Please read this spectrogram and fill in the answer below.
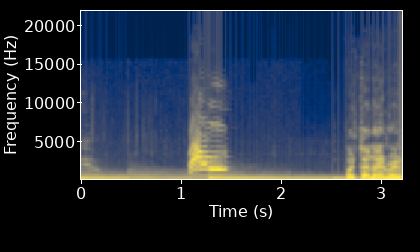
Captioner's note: cat shrieking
